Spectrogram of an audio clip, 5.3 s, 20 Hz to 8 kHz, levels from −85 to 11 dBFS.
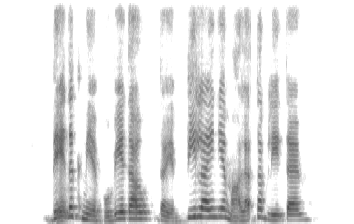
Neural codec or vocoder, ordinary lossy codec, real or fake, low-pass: codec, 16 kHz, 4 kbps, X-Codec, HuBERT features, trained on LibriSpeech; none; fake; none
